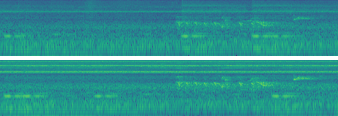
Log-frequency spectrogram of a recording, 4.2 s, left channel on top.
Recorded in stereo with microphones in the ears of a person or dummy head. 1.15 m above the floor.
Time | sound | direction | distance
0.0 | an insect | 80° right | ?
